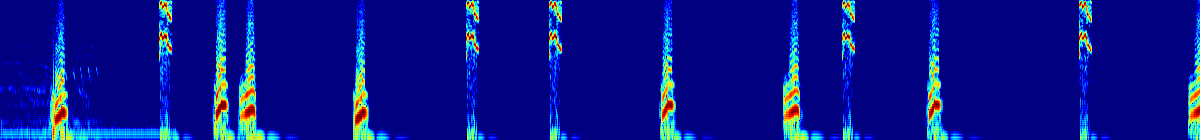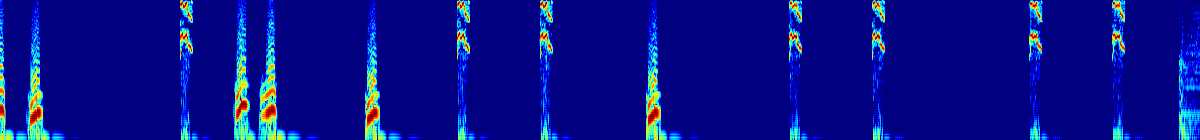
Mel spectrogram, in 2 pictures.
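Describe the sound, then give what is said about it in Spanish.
Star-nosed mole calls: many short, high-pitched squeaky chirps in an irregular series, some coming in quick pairs or clusters, with silent gaps between them. “Se llama topo de nariz estrellada. Topo de nariz estrellada. Acá podemos escuchar ahora, ¿no?”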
